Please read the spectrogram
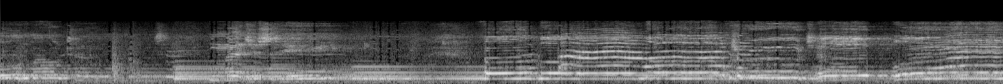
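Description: Music: a song with a voice singing a melody over guitar accompaniment.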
